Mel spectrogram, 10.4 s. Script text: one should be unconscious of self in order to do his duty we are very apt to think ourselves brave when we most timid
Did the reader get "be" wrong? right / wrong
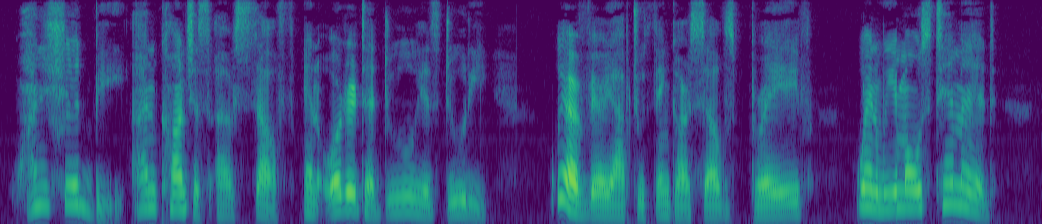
right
